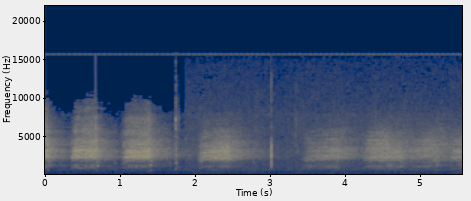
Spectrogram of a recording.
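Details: Flock of cockatoos flying in the Blue Mountains, Australia: a series of harsh, raspy screeches, each drawn out for about half a second, with brief sharp clicks between them over a steady hiss.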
